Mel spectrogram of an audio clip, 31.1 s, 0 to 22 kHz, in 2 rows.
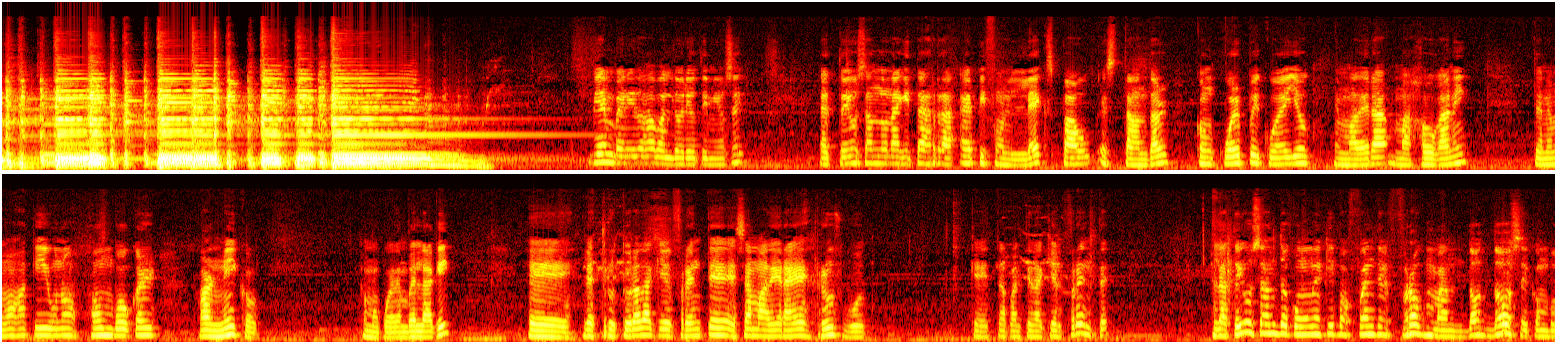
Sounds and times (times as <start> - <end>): Speech: 5.9 - 7.5, 8.2 - 14.7, 15.3 - 18.2, 19.1 - 20.1, 20.8 - 24.2, 25.2 - 26.7, 27.6 - 31.0.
